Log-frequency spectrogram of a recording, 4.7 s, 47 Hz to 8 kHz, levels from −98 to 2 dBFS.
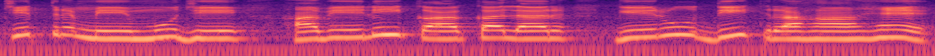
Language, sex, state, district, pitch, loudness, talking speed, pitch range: Hindi, female, Madhya Pradesh, Katni, 240 Hz, -15 LUFS, 130 wpm, 235-275 Hz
